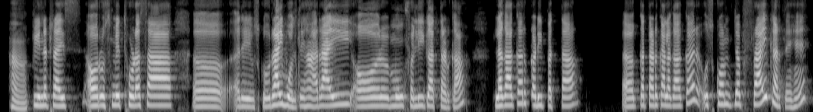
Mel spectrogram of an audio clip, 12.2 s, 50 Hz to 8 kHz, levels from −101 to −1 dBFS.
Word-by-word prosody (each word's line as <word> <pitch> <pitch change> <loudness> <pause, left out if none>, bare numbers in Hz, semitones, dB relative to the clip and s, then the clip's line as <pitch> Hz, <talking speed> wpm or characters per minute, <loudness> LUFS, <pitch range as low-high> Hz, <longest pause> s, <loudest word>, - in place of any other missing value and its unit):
हाँ, 160 -7 -3
peanut 240 0 +1
rice 225 -1 +3 0.3
और 235 +1 +5
उसमें 245 +1 +3
थोड़ा-सा 240 0 +3 0.2
अ, 240 0 -13 0.6
अरे 210 0 0
उसको 210 +2 -4
राई 255 +4 +6
बोलते 225 -3 0
हैं 220 - -4
हाँ, 215 -2 0
राई 240 +4 +2 0.2
और 225 +1 +1
मूँगफली 230 0 -1
का 225 - +4
तड़का 195 +3 -3 0.5
लगाकर, 245 +5 +3
कड़ी 240 0 0
पत्ता 225 0 -2 0.6
अ, 215 - -4
का 240 - +1
तड़का 245 +1 +1
लगाकर 235 +9 -1
उसको 270 +3 -4
हम 265 -1 -3
जब 275 -1 0
फ्राइ 270 +12 +4
करते 235 -9 -2
हैं, 225 - -4
235 Hz, 150 wpm, -24 LUFS, 225-245 Hz, 0.6 s, राई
